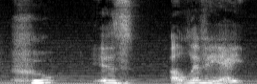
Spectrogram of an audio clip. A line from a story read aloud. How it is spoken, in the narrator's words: Clara gasped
